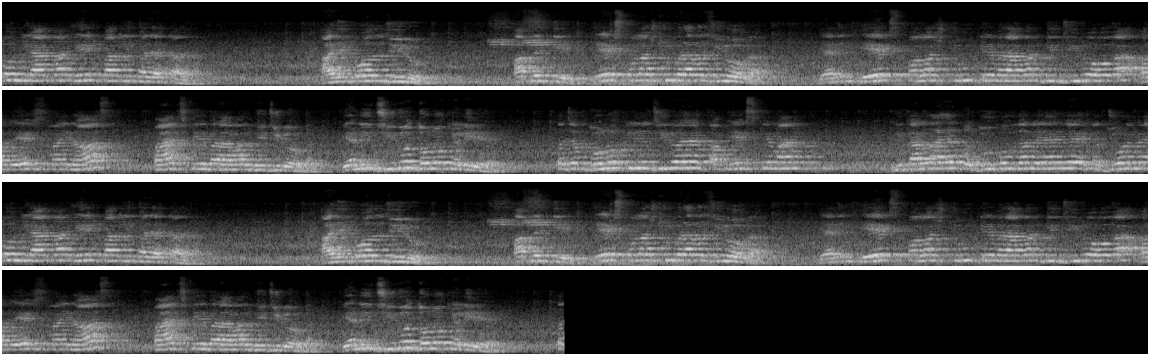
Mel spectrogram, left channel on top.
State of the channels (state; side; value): drops out; right; at 17.1 s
